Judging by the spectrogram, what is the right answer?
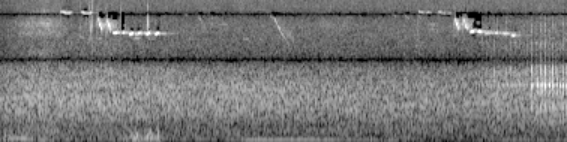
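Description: Quiet outdoor woodland ambience with faint high bird chirps about a second in and again near the end. A low distant rumble runs through the middle, and a short, rapid knocking rattle comes just before the end.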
